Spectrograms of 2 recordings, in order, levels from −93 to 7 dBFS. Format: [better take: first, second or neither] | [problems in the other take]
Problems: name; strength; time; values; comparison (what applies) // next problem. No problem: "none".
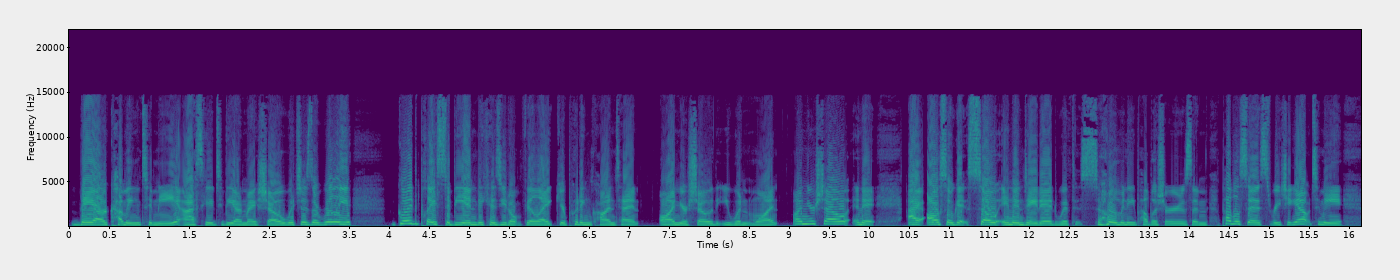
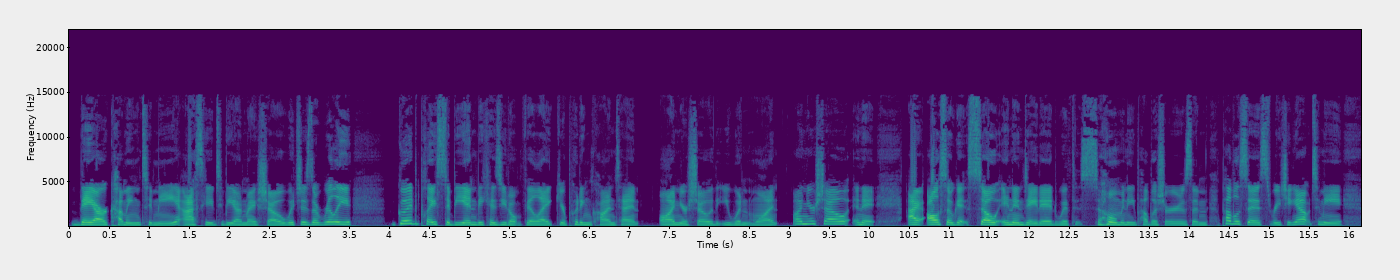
second | distortion; heavy; 12% of the sound clipped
